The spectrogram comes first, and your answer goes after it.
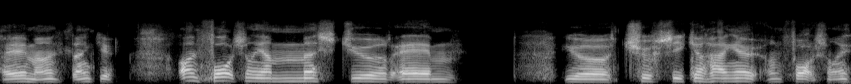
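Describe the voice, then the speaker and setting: A man with a Glasgow accent talks at a fairly slow pace and a medium pitch. His intonation is monotone and flat against a quiet background. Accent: Scottish (Glaswegian). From Scotland, Glasgow. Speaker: hangout participant. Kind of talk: casual chat. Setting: video call.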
